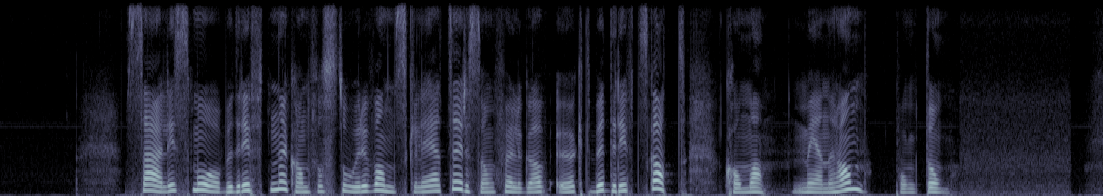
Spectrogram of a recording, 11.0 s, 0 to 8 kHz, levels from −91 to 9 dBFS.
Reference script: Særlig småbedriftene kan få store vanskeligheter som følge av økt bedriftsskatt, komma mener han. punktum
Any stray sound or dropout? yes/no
no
